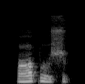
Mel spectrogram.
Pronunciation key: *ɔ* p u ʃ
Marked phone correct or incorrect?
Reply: correct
